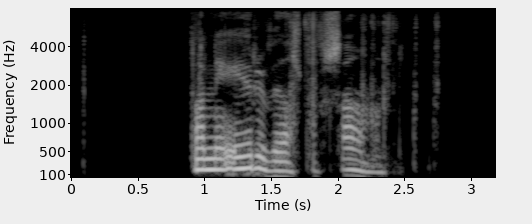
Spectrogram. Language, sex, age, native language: Icelandic, female, 9, Icelandic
